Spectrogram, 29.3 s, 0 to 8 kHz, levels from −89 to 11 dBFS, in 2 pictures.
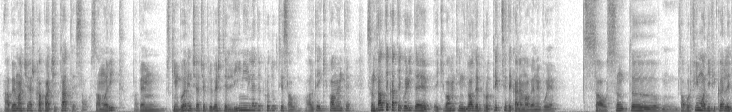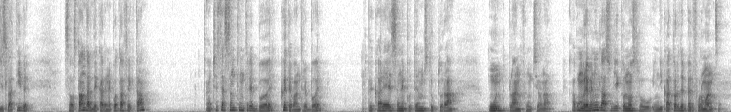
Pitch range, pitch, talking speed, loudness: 110-140 Hz, 125 Hz, 135 wpm, -21 LUFS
